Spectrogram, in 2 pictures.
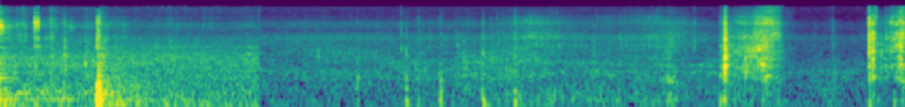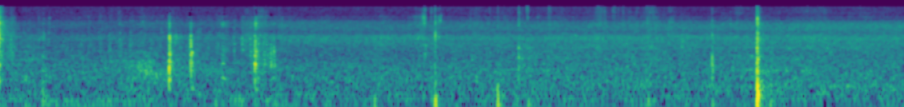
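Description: Inline skate wheels roll and clack on concrete.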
